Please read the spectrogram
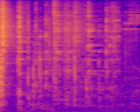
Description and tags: generic glass break
I used one of those blank plastic cds that you sometimes get when you buy CD holders. I broke it up into many pieces and dropped them multiple times adding on the ending to make it sound like the leftover pieces bounce. Sorry about the backround noises, recorded on a laptop with the fan running and a TV in the backround. Came out pretty good though. I was satisfied in the end though.
break, cd, glass, simple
